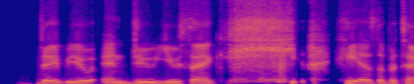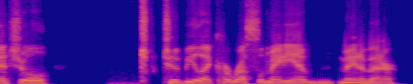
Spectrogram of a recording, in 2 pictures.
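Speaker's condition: Stutter; acquired stutter from brain contusion around age 12, temporary epilepsy resolved, contusion not fully healed; stutter flaring during this recording; stutter worse than usual tonight, restarts phrase after disfluency; prolonged sounds

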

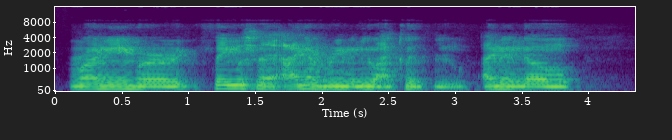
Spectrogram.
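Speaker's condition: Cleft lip and palate; congenital, with popliteal pterygium syndrome, over 30 operations until age 14 including lip and palate correction; speech impediment from cleft lip and palate

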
